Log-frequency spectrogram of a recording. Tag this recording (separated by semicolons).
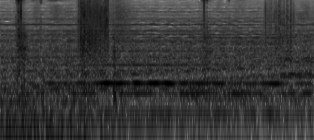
atmosphere; baikal; electronic; loop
